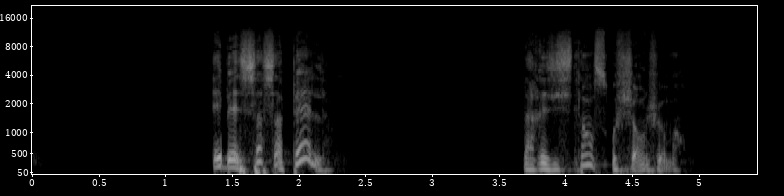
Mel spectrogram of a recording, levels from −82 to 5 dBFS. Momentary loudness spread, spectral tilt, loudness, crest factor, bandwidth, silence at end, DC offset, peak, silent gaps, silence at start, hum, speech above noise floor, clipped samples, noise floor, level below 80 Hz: 15 LU; -4 dB/octave; -38 LUFS; 20 dB; 14.5 kHz; 0.55 s; under 0.1%; -22 dBFS; none; 1.35 s; none; over 52 dB; under 0.1%; under -90 dBFS; -62 dBFS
